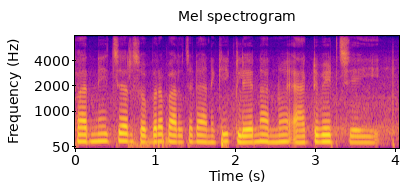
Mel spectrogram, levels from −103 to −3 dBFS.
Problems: constant background noise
